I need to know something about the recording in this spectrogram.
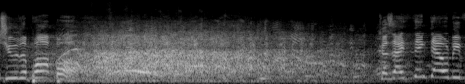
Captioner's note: audience laughing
